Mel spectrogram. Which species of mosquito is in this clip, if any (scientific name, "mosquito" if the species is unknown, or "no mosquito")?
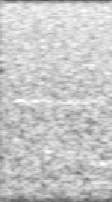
Anopheles gambiae s.s.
